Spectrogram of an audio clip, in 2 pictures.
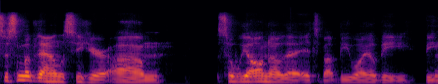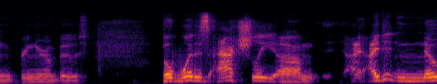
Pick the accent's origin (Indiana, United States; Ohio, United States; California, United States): Indiana, United States; I grew up in Indiana. I live in Indiana. I've grown up all my life in Indiana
